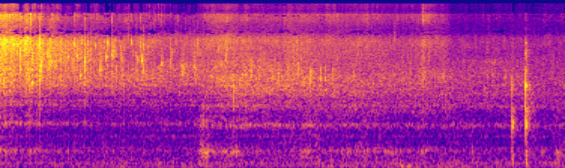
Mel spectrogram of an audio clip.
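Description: Butter and flour sizzle in a hot pan with browned butter, a steady bright hiss that holds throughout, ending with a couple of sharp clicks near the close.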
